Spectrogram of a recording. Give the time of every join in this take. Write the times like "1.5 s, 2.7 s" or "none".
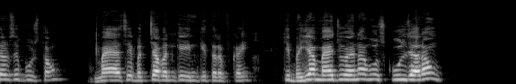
none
